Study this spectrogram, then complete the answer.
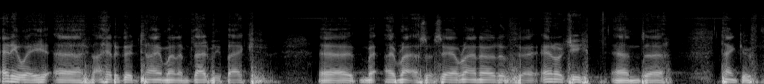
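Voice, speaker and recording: A man with an American accent, a fairly low pitch and a moderate pace. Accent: Irish brogue and New Jersey. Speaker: Rotary club member. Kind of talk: casual club meeting remarks. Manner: halting.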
